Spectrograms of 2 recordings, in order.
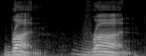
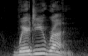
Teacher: this is a question, but did you notice the intonation went down at the end?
